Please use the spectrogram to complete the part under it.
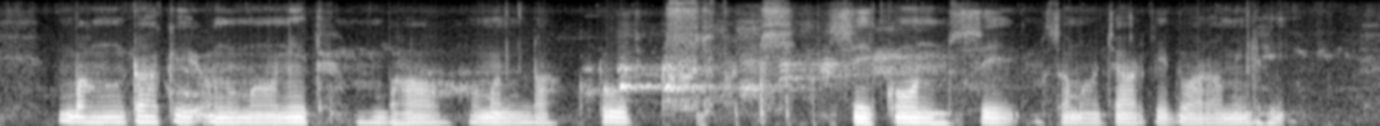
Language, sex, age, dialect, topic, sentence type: Chhattisgarhi, male, 51-55, Eastern, agriculture, question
